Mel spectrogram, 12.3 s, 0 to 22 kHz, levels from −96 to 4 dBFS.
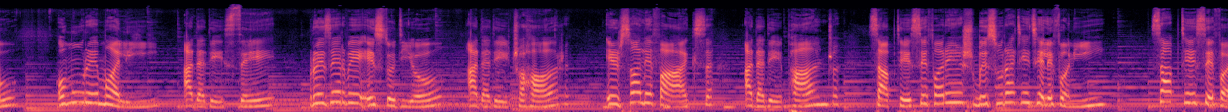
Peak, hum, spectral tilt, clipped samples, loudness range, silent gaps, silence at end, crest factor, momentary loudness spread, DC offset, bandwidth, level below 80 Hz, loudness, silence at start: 0 dBFS; none; -4 dB/octave; under 0.1%; 2 LU; none; 0 s; 16 dB; 9 LU; under 0.1%; 16.5 kHz; -40 dBFS; -17 LUFS; 0 s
